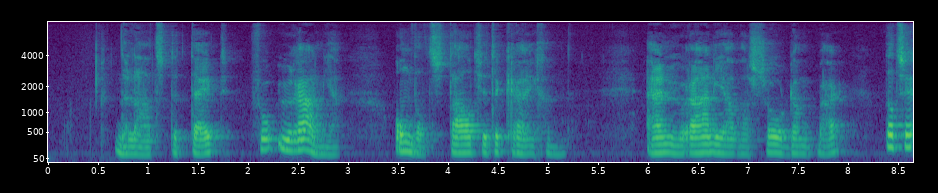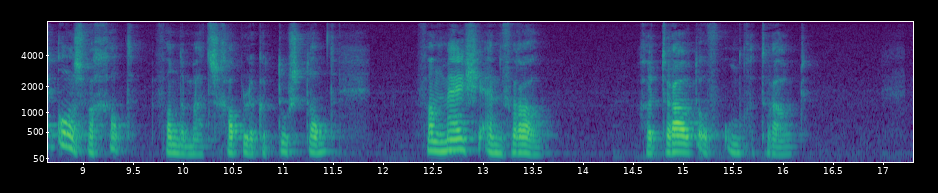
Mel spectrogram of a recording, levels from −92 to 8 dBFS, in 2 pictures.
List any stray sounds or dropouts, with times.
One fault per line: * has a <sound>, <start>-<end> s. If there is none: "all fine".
all fine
